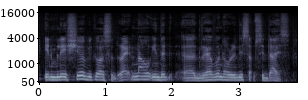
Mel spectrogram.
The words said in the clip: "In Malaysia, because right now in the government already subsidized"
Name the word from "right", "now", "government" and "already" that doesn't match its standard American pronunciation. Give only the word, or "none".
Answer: government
